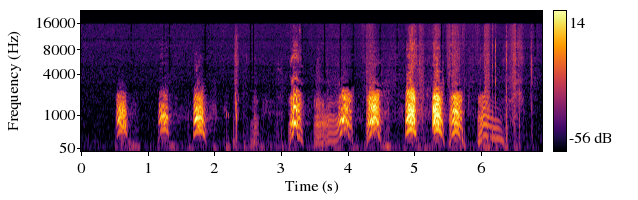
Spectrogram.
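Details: Ben, a border collie showing obsessive play with an ice chunk instead of his usual rocks, lets out a steady series of short, tonal yelping barks with whiny rising and falling notes, about two per second.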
